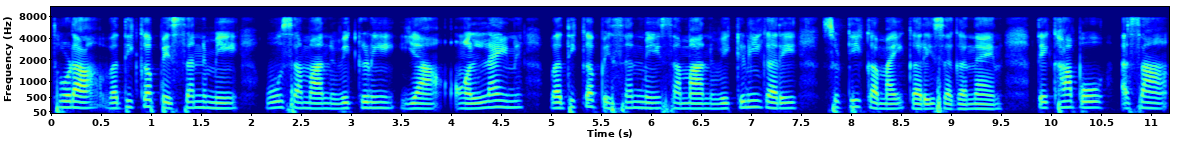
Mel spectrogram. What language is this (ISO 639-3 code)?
snd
